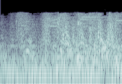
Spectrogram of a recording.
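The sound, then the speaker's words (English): Sword-fight sound effects from a film, designed to resemble lightsabers, form a dense, continuous wash of clashing and swishing noise that stays loud throughout without clear pauses. “This is a really good sword fight. Yeah. And David did some great sound work here as well. He wanted to sound like lightsabers.”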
